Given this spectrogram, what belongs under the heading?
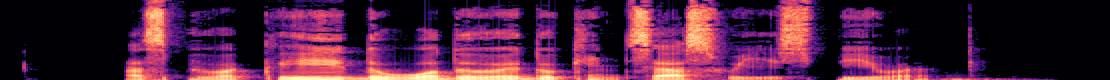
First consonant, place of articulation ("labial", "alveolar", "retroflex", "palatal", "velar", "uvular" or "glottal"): alveolar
